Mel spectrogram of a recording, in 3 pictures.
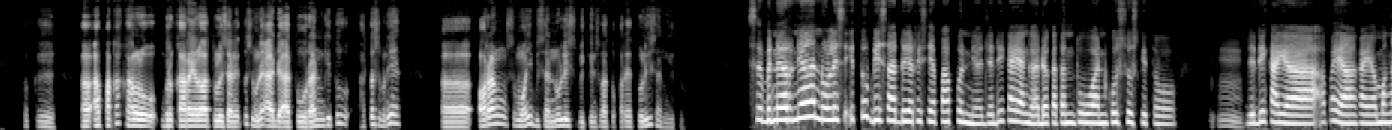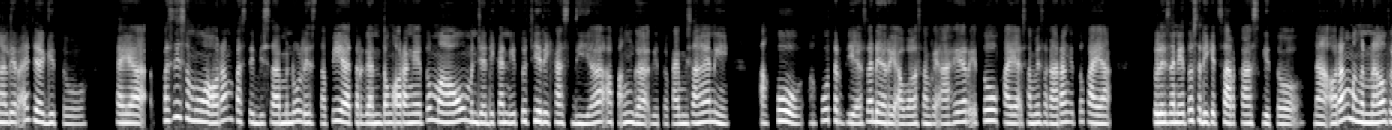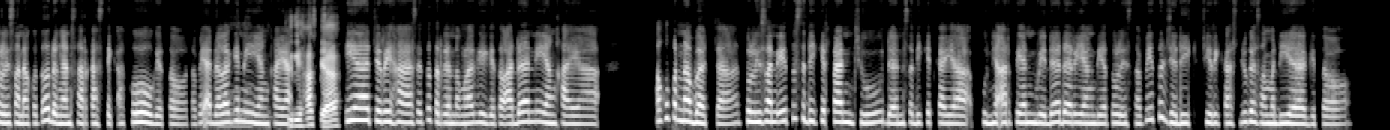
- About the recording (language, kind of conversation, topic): Indonesian, podcast, Apa rasanya saat kamu menerima komentar pertama tentang karya kamu?
- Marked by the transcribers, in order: none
